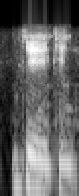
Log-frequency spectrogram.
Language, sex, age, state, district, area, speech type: Punjabi, male, 30-45, Punjab, Gurdaspur, urban, conversation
